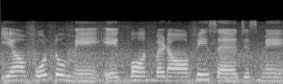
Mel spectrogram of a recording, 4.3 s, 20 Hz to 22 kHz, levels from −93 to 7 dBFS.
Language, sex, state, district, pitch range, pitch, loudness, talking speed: Hindi, female, Chhattisgarh, Raipur, 185-210 Hz, 195 Hz, -14 LUFS, 125 wpm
